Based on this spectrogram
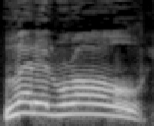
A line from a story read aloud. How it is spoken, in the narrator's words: he screamed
